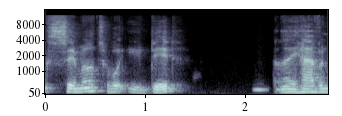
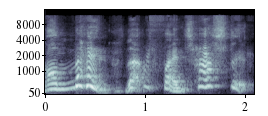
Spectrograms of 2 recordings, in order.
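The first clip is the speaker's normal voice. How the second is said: much higher, slow and gushing; mock gushing; slower than usual. The therapist gushing over his own work, mock rapture. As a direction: lay the praise on thick. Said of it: "And you're like".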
